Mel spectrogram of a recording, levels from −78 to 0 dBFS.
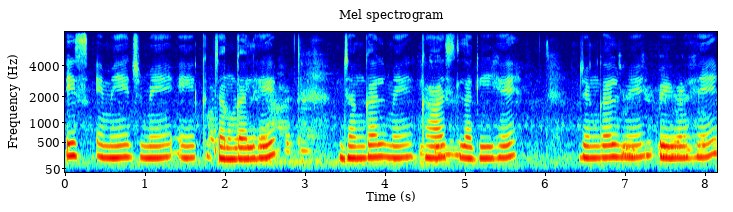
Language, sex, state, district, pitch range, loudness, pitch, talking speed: Hindi, female, Madhya Pradesh, Bhopal, 210-225 Hz, -14 LUFS, 215 Hz, 110 wpm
